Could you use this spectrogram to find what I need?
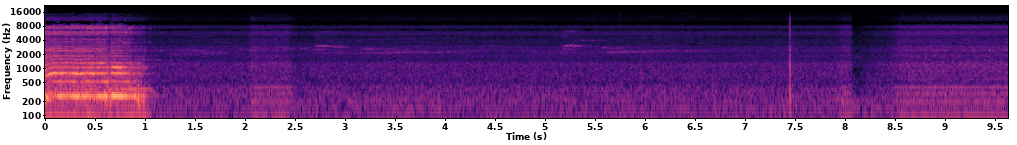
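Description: A radio hisses faintly with static and whistles as it is tuned between stations.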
